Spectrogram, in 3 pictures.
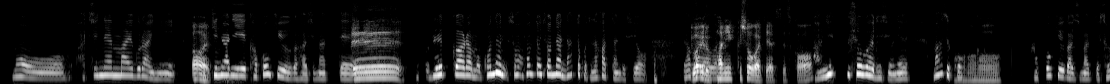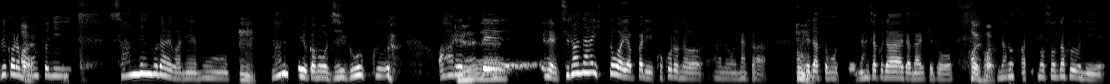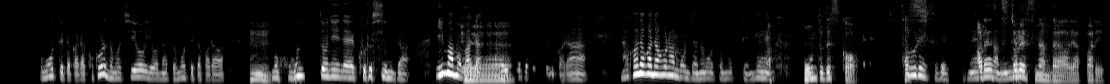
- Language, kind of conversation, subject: Japanese, unstructured, 心の健康について、もっと知りたいことは何ですか？
- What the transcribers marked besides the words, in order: tapping; chuckle; teeth sucking; unintelligible speech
